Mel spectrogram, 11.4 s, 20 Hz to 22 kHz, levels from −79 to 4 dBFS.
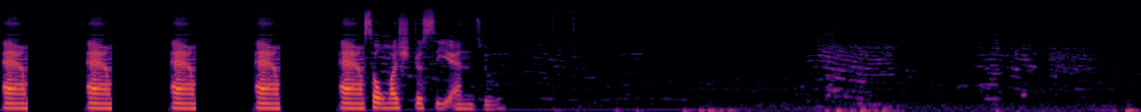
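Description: Stutter with silent gaps until 3.64 s: identical 0.27 s bursts every 0.84 s, flat-line, blank spectrogram columns between them, likely a stalled stream looping.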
